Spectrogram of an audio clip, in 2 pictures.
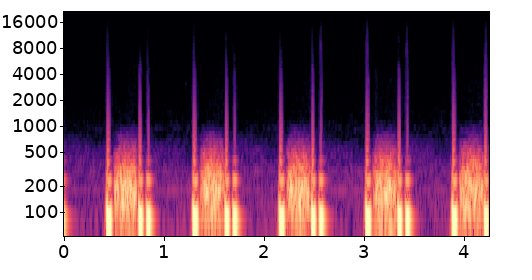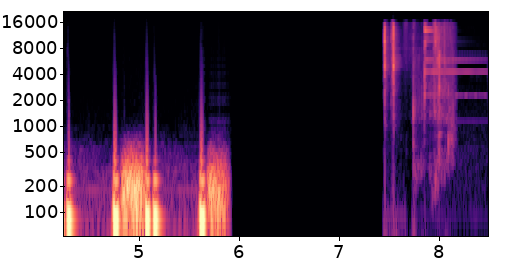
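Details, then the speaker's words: Atrial septal defect heard at Erb's point, stated as third intercostal space at the right sternal border: regular heartbeat about 70 a minute with a soft murmur between beats. "this oscilation point is known as the herbs point and it is best to hear the normal S1 s to sound and the abnormal heart sounds such as S3 and atrial sepal defect"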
